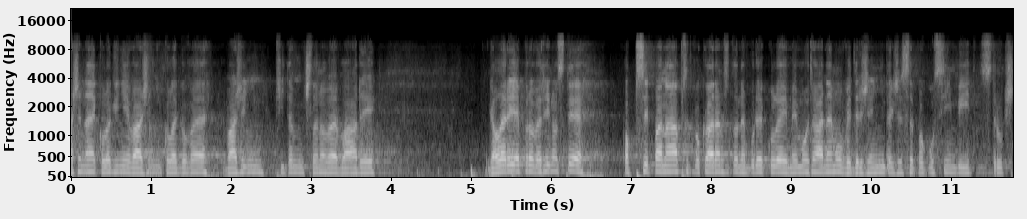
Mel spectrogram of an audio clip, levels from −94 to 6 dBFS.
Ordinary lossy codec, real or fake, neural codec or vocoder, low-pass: Opus, 16 kbps; real; none; 9.9 kHz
